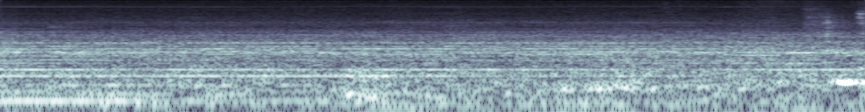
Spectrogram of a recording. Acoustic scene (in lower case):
elevator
